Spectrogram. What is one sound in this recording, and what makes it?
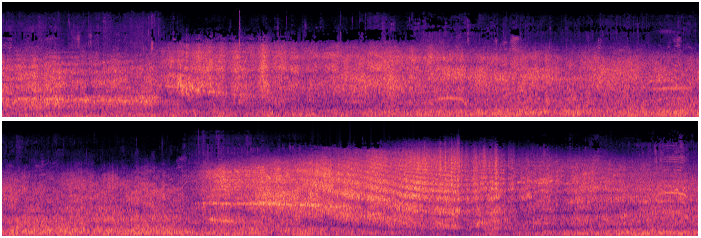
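Jet engines roar loudly overhead.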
